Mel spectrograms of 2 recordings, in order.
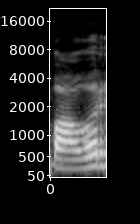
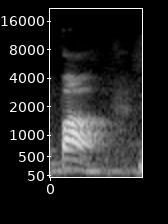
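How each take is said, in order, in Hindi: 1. 'w' की आवाज़ पूरी तरह बोली जाती है। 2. 'w' की आवाज़ छोड़ दी जाती है या बहुत हल्की सुनाई देती है। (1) "अब इसको हम पावर नहीं बोलते हैं" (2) "डब्ल्यू थोड़ा सा ही, हल्का सा ही बोला जाता है, या साइलेंट ही लगा लो"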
